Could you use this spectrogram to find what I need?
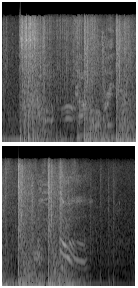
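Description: Rapid gunfire bursts out in loud, sharp cracks.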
